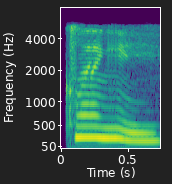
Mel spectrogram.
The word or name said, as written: clingy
